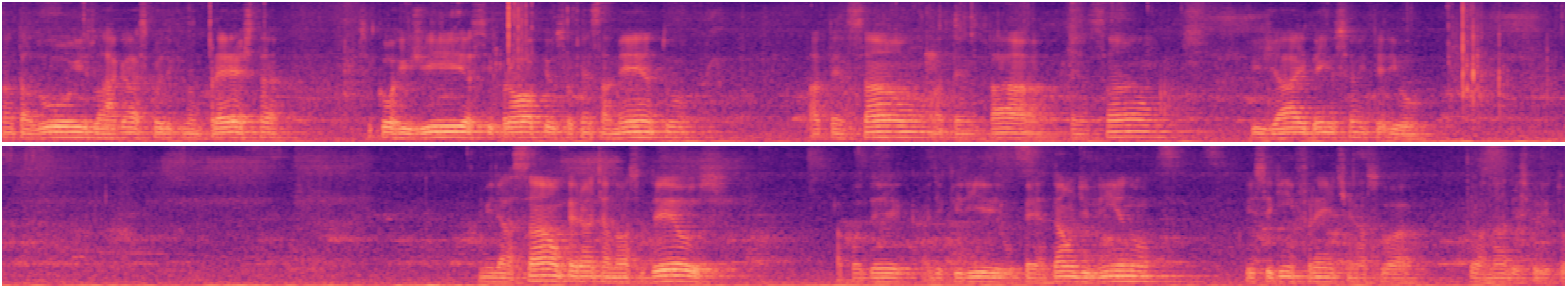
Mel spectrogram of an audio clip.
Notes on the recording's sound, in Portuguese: gravadas na Igreja Céu do Planalto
